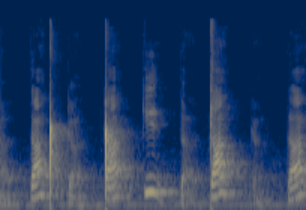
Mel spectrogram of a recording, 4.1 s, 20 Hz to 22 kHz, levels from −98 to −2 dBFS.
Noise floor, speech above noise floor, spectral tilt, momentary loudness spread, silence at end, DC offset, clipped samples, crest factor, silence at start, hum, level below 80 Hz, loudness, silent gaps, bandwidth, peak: -61 dBFS; 20 dB; -4 dB/octave; 22 LU; 0 s; under 0.1%; under 0.1%; 34 dB; 0 s; none; -72 dBFS; -38 LUFS; none; 15.5 kHz; -6 dBFS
